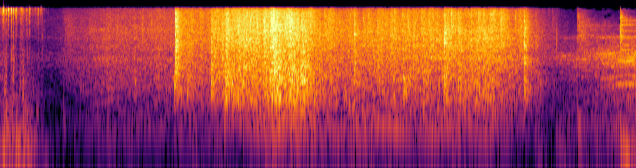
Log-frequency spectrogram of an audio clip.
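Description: A rush of noise that swells up, peaks and fades over about three seconds, with a low steady hum beneath it, like an edited transition whoosh. Guitar music comes in near the end.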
